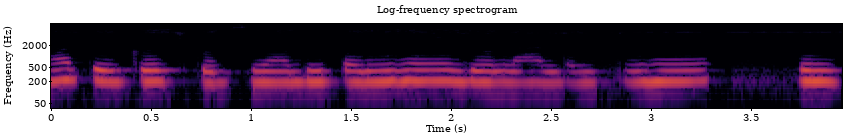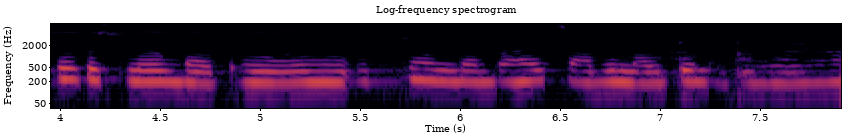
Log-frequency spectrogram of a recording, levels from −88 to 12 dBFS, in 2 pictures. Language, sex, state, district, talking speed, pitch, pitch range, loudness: Hindi, female, Bihar, Darbhanga, 195 wpm, 200 Hz, 190-205 Hz, -41 LUFS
